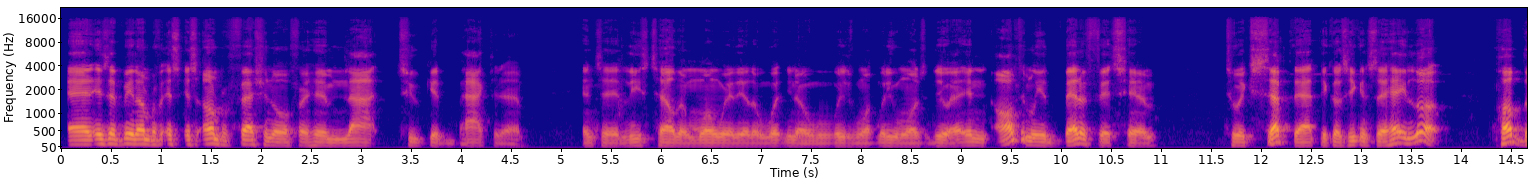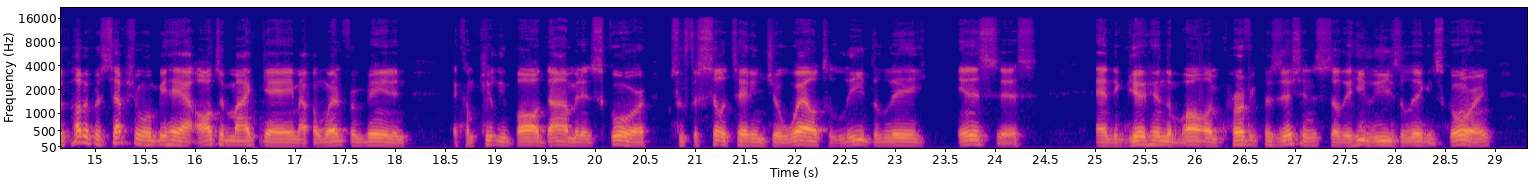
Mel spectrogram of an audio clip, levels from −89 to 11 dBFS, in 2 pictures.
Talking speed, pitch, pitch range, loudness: 205 wpm, 100 Hz, 85-115 Hz, -23 LUFS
